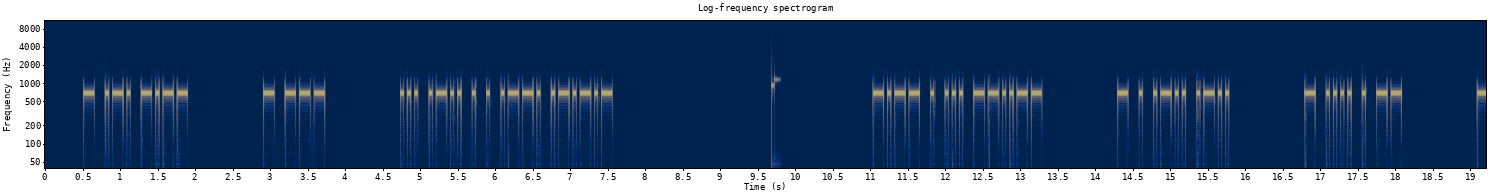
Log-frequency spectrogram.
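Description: Rapid Morse code at 25 words per minute with triple word spacing, sending sentences built from the top 500 words: a steady mid-pitched tone keyed in quick dots and dashes, grouped into words separated by long pauses, with one sharp click partway through and no voices.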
